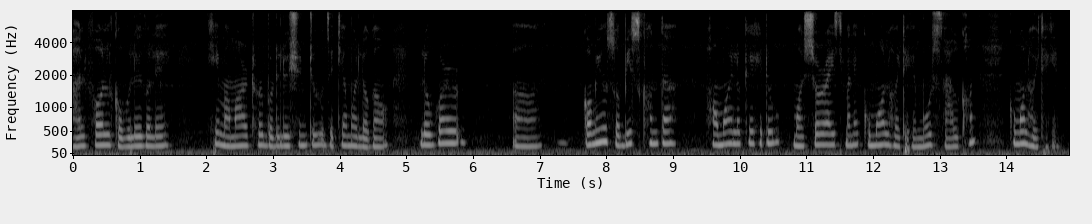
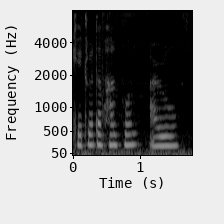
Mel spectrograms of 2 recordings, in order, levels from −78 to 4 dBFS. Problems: constant background noise, low volume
